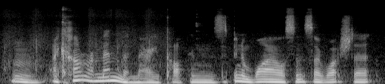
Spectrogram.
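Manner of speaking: normal talking voice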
